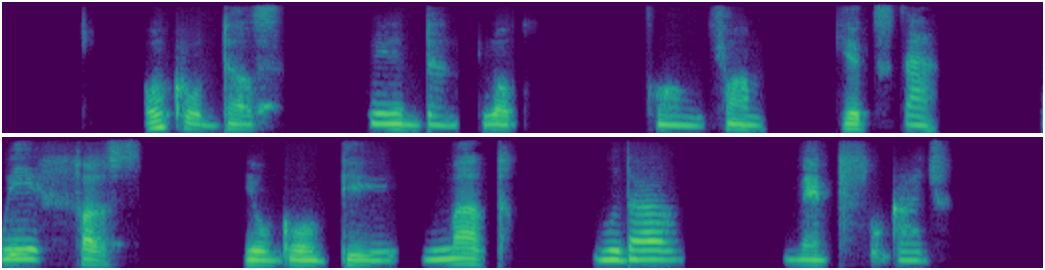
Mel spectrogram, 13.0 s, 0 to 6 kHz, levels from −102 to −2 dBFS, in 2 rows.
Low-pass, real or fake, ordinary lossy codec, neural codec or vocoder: 5.4 kHz; fake; MP3, 48 kbps; codec, 16 kHz, 0.5 kbps, X-Codec, HuBERT features, trained on balanced general audio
